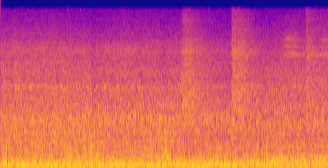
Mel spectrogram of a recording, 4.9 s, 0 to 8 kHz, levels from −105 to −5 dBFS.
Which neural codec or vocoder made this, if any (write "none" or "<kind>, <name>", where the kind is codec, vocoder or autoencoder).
vocoder, Vocos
